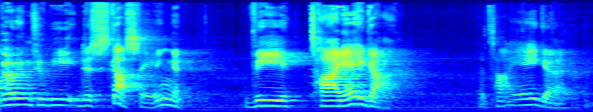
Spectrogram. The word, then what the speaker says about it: taiga: For you see, the next time we are going to be discussing the taiga. The taiga. Taiga. Sounds like the word tiger.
